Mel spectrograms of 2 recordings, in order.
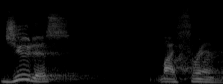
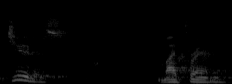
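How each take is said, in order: First: Soft and gentle address; quiet, kind words to a traitor. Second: Much softer, almost breathed; barely above a breath, full of love; hushed, tender repeat to the betrayer. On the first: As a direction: say it kindly to the betrayer. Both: Shown as a demonstration. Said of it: "would speak to them like this".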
